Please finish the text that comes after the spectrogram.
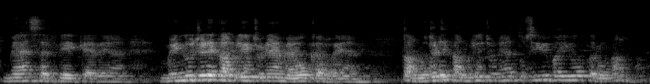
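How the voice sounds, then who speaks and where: A man preaching a sermon, who keeps calling on the congregation to respond aloud, moving between hushed and loud delivery. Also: a little high, fairly quick. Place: church hall. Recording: echoey church hall, mic set far off, with the congregation heard.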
